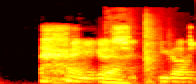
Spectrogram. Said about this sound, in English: I got another water to clear my throat, but no, I agree with that.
